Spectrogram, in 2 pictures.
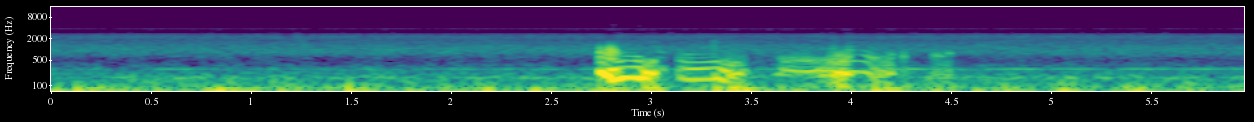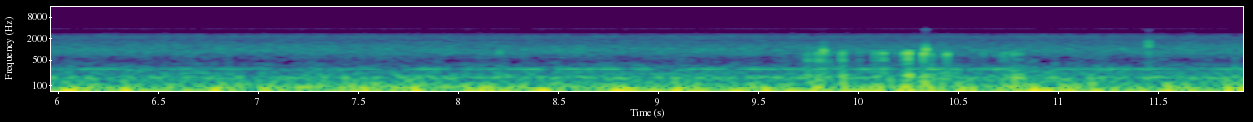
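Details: Loud, rolling gurgles and squeaky bubbling growls in two bursts at 7 am after more than 20 hours without food, audible without a microphone: stomach growling (borborygmi) from an empty, hungry stomach.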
